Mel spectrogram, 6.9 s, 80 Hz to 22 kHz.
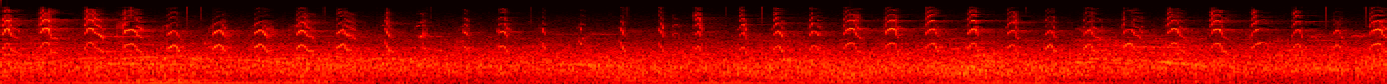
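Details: Thurrock woods, 20 May 2014: great spotted woodpecker adults feeding chicks, filmed on a Finepix HS50EXR; fast, regular high-pitched ticks repeat several times a second, with a low steady drone and background noise.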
